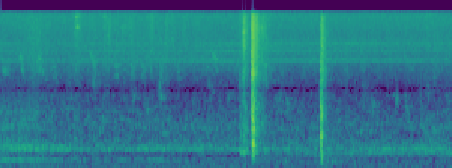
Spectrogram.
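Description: Steady outdoor background hiss with a faint hum, broken by two sharp clicks about a second apart near the middle, the first the louder.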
